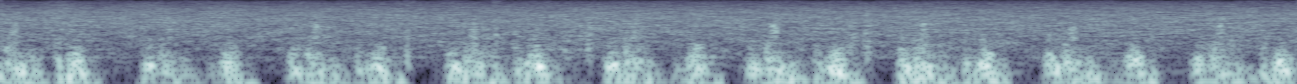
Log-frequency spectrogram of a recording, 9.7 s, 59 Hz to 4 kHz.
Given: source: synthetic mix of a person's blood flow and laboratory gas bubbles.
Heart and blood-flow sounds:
Doppler ultrasound of blood flow; precordium
3.02-3.11 s: bubbles
3.68-3.76 s: bubbles
From the record:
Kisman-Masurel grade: 121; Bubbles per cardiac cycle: 1 to 2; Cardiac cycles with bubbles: 10 to 50%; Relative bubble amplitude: barely perceptible (0.100 to 0.250); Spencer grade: 2 (many but less than half of the cardiac periods contain bubble signals, singularly or in groups); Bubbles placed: only in the low amplitude regions of the cardiac cycle

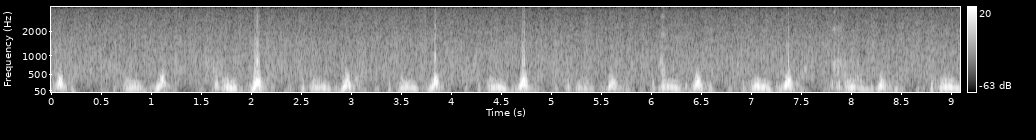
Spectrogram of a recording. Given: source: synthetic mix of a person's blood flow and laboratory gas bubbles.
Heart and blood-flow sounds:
Doppler ultrasound of blood flow; precordium
0.00-0.04 s: bubbles
1.59-1.72 s: bubbles
6.08-6.17 s: bubbles
7.79-8.12 s: bubbles
From the record:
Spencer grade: 2 (many but less than half of the cardiac periods contain bubble signals, singularly or in groups); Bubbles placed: only in the low amplitude regions of the cardiac cycle

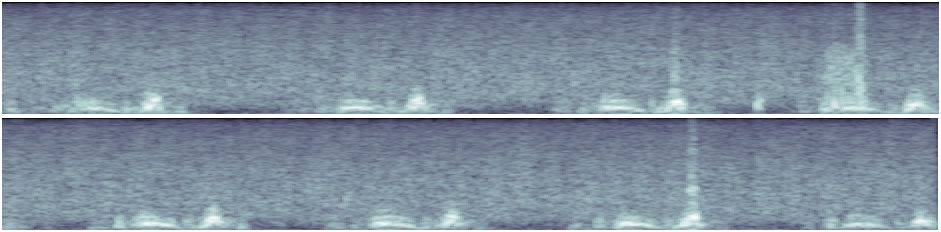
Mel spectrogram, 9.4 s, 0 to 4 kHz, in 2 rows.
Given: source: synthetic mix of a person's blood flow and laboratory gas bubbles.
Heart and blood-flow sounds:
Doppler ultrasound of blood flow; precordium
3.79-3.84 s: bubbles
4.13-4.37 s: bubbles
From the record:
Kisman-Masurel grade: 212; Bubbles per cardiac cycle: several, 3 to 8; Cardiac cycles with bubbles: 1 to 10%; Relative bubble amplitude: moderate (0.250 to 0.450); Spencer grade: 1 (occasional bubble signal discernible with the cardiac motion signal, with majority of cardiac periods free of bubbles); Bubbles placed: only in the low amplitude regions of the cardiac cycle

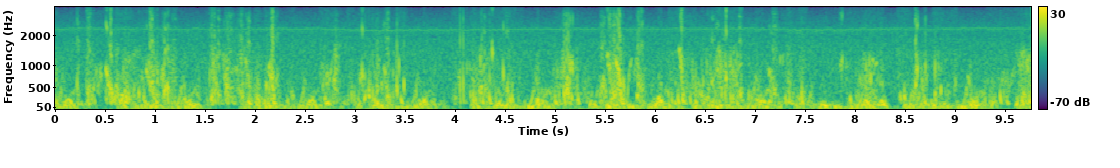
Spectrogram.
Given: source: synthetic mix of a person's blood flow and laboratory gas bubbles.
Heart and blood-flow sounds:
Doppler ultrasound of blood flow; precordium
0.00-0.06 s: bubbles
0.20-0.26 s: bubbles
0.30-1.27 s: bubbles
1.49-2.26 s: bubbles
2.31-2.41 s: bubbles
2.64-3.53 s: bubbles
3.96-4.69 s: bubbles
4.96-5.38 s: bubbles
5.43-5.93 s: bubbles
6.13-7.09 s: bubbles
7.11-7.53 s: bubbles
7.83-8.34 s: bubbles
8.41-9.04 s: bubbles
9.31-9.77 s: bubbles
From the record:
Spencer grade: 4 (maximum detectable bubble signal sounding continuously throughout systole and diastole of every cardiac period, and overriding the amplitude of the normal cardiac signals); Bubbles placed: only in the low amplitude regions of the cardiac cycle

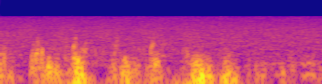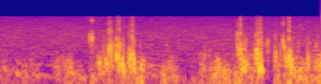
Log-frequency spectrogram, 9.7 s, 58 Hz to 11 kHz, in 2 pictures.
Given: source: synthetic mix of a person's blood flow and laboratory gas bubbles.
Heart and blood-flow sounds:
Doppler ultrasound of blood flow; precordium
6.15-6.25 s: bubbles
6.28-6.88 s: bubbles
8.34-8.87 s: bubbles
8.93-8.99 s: bubbles
9.04-9.34 s: bubbles
9.41-9.49 s: bubbles
From the record:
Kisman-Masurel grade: 223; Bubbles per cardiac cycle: several, 3 to 8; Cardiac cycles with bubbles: 10 to 50%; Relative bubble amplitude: loud (0.450 to 0.775); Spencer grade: 2 (many but less than half of the cardiac periods contain bubble signals, singularly or in groups); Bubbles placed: only in the low amplitude regions of the cardiac cycle

